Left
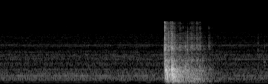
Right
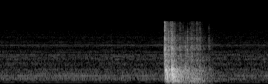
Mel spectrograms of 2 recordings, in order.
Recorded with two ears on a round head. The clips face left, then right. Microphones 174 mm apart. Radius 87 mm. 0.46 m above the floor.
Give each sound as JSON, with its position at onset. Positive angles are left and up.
{"t": 1.6, "sound": "a door slam", "side_deg": -5, "distance_m": 0.5}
